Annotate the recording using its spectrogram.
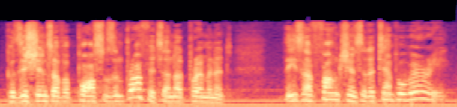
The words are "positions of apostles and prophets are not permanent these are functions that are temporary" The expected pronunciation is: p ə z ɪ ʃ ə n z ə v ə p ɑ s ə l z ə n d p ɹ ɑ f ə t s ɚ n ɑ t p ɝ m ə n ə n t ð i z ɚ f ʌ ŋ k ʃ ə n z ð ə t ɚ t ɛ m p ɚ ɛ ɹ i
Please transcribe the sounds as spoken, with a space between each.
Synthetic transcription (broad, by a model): p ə z ɪ ʃ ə n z ə v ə p ɑ s l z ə n p ɹ ɑ f ə t s ɚ n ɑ t p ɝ m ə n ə n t ð i z ɚ f ʌ ŋ k ʃ ə n z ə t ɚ t ɛ m p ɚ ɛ ɹ i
